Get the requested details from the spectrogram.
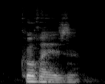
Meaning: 1. Corrèze (a department of Nouvelle-Aquitaine, France) 2. Corrèze (a left tributary of the Vézère in the Corrèze department in southwestern France)
- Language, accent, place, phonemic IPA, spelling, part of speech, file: French, France, Paris, /kɔ.ʁɛz/, Corrèze, proper noun, LL-Q150 (fra)-Corrèze.wav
